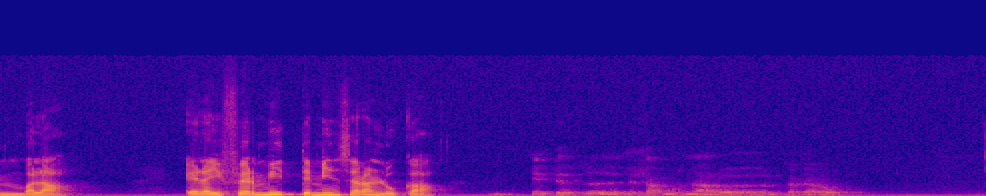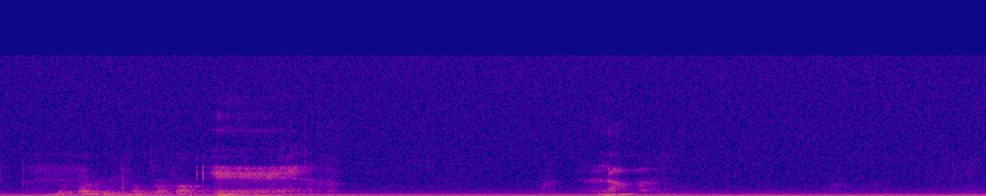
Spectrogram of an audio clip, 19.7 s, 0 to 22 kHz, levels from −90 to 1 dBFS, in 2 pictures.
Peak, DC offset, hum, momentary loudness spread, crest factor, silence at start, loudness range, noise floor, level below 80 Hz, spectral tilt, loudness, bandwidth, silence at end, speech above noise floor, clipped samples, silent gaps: -6 dBFS; under 0.1%; none; 28 LU; 22 dB; 0 s; 28 LU; -53 dBFS; -54 dBFS; -7 dB/octave; -23 LUFS; 15.5 kHz; 3.55 s; 31 dB; under 0.1%; none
